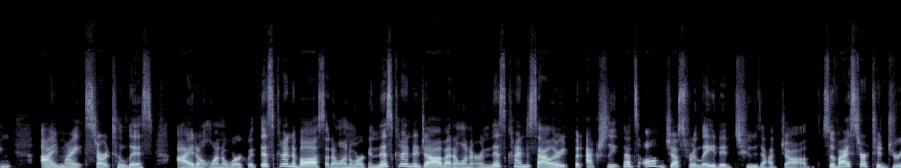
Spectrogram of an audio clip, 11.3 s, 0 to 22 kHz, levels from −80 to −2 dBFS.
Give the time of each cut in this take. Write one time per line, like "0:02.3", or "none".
0:10.2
